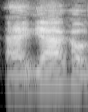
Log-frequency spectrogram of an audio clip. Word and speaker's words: Yago: uh trying to figure it out from the pronunciation it's a little difficult. Hago started 10 of their 18 games from the uh over the course of this period.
